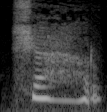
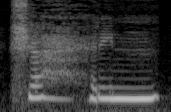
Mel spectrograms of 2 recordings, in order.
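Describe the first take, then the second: First: The word stops on the final r sound. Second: The word ends with a vowel and n.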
